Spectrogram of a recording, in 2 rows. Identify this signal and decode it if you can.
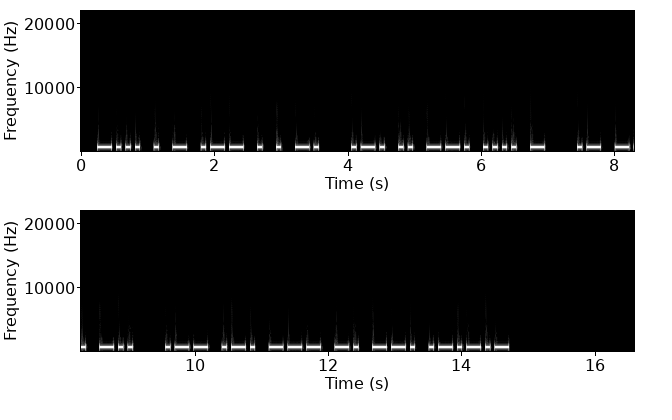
Morse code, heard as a keyed tone, about 17 wpm, 700 Hz. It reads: BETWEEN RIGHT AND WRONG.
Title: Sentences from Top 1600 Words 17wpm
